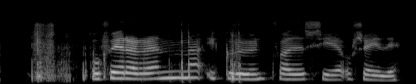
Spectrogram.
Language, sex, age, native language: Icelandic, female, 11, Icelandic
